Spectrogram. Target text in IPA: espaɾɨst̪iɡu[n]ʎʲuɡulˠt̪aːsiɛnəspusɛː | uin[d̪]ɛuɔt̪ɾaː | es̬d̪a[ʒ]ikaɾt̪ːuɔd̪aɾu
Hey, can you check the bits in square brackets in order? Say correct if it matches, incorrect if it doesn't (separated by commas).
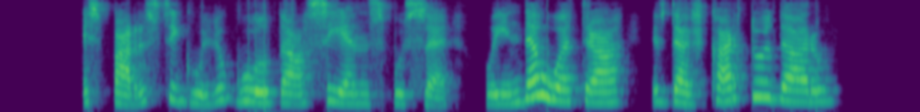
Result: incorrect, correct, correct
